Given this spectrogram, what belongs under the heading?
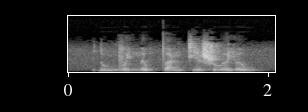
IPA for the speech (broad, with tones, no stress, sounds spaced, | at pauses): ɗ u˨˩˨ ŋ v ə˧˥ j n ə˨˩˦ w t̪ a˨˩˦ ŋ c i˧˥ ʂ u˧ ə̯ j ə˧˥ w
